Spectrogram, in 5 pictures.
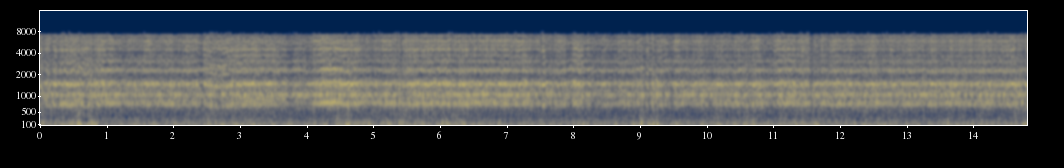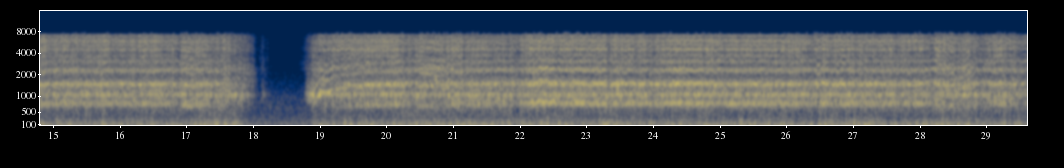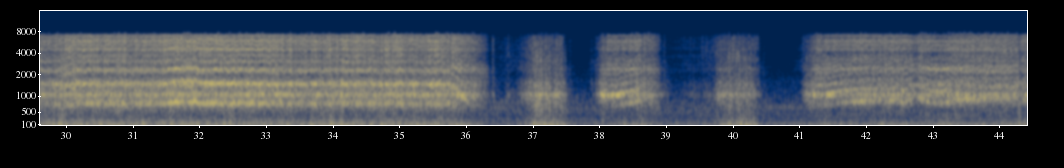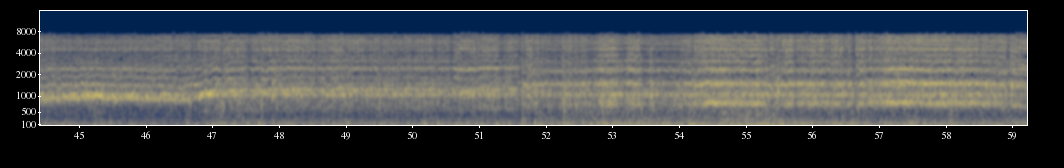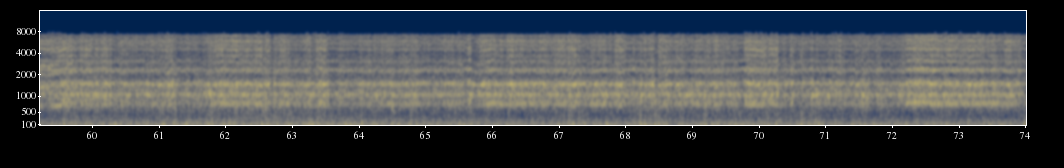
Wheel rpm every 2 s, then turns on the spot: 190, 200, 200, 200, 200, 200, 200, 200, 170, 90, 200, 200, 200, 200, 200, 200, 200, 180, 30, 30, 50, 120, 120, 140, 170, 170, 200, 200, 200, 200, 200, 200, 200, 200, 200, 200, 200.
38-40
